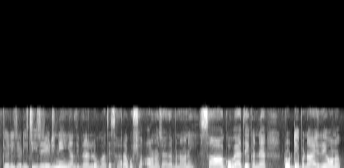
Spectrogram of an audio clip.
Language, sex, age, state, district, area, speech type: Dogri, female, 30-45, Jammu and Kashmir, Samba, rural, spontaneous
